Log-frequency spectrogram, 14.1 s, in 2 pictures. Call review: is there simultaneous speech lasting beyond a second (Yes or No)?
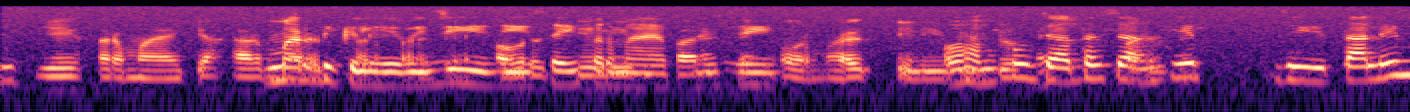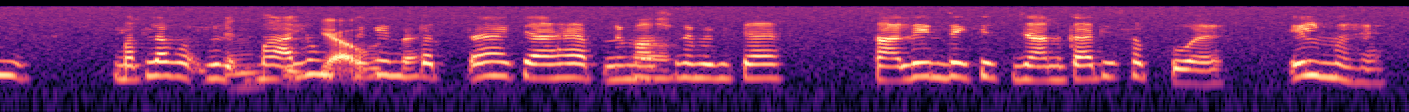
Yes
